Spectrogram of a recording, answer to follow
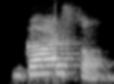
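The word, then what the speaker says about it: garçon: the letter g is gaso what is it garson and agar so means boy influence okay so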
